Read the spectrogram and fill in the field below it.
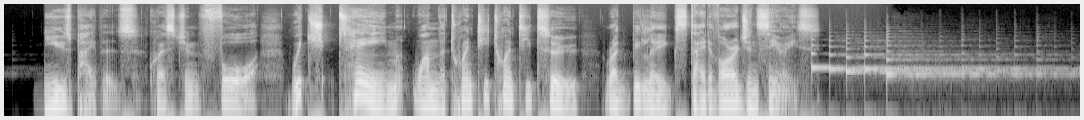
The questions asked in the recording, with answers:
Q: Which team won the 2022 Rugby League State of Origin Series?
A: It was Queensland.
